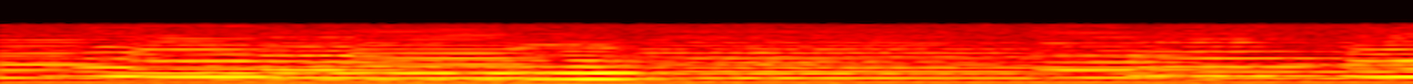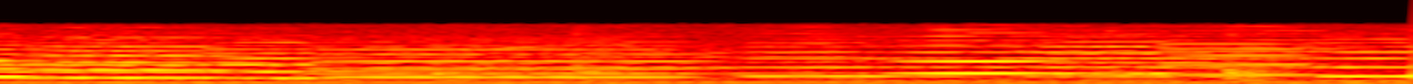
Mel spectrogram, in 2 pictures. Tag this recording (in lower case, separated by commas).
music, musical instrument, fiddle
